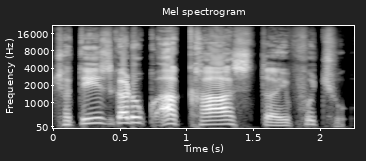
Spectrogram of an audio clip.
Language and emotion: Kashmiri, neutral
